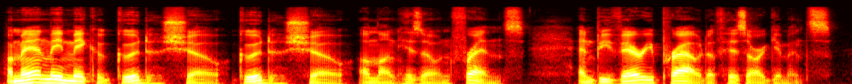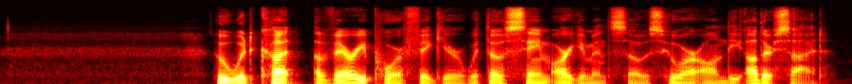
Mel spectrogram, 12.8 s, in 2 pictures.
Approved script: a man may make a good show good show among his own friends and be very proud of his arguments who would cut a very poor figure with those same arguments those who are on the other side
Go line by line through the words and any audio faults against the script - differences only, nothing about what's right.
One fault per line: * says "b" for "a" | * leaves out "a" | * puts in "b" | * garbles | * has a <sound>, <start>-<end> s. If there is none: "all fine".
all fine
